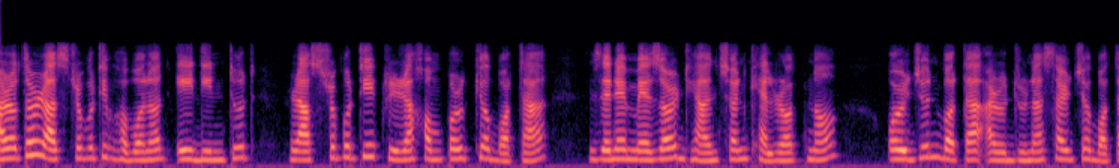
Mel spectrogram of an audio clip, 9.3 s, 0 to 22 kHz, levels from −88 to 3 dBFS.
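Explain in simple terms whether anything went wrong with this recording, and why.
Nothing stood out on listening to this speech clip, which has the slightly narrowed sound expected of a wideband phone call (HD Voice) but nothing that points to a problem.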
